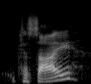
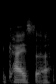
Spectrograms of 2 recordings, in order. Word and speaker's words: Kai'Sa: So like it's going to be the Casai. How do how do you pronounce that? It's it's Kai Kaisa.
